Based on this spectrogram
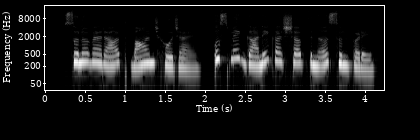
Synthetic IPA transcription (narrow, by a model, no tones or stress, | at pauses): sʊnoʋɛ̃ɾaːt̪bãːnd͡ʒhod͡ʒaːeːʊsmẽɡaːnekaʃɐb̚d̪nɐsʊnpɐɽeː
